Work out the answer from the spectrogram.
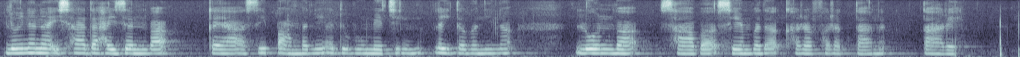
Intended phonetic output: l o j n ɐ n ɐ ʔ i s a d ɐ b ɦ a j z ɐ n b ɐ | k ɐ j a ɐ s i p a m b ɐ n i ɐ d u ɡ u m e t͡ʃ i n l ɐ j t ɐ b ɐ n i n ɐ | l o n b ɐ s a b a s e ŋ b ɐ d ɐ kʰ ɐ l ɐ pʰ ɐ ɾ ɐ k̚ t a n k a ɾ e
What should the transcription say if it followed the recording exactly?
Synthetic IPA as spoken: l o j n ɐ n ɐ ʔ i s a d ɐ ɦ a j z ɐ n b ɐ | k ɐ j a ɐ s i p a m b ɐ n i ɐ d u b u m e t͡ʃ i n l ɐ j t ɐ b ɐ n i n ɐ | l o n b ɐ s a b ɐ s e m b ɐ d ɐ kʰ ɐ ɾ ɐ pʰ ɐ ɾ ɐ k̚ t a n t a ɾ e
